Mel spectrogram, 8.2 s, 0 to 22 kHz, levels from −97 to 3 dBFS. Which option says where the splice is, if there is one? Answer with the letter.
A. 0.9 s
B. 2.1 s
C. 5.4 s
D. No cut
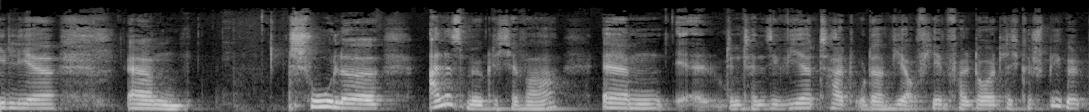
C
